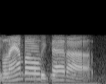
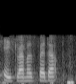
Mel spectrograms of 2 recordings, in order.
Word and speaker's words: Islamo-fed up: I think most of us are just Islamic fed up with this whole thing. – Islamo fed up. You better believe it. – Thank you. Is that Islamo fed up? Go ahead. Did I pronounce that right? Oh, don't want to mess things up. – Oh, yeah, you got it right.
